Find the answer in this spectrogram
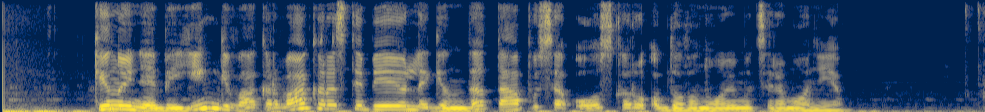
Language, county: Lithuanian, Klaipėda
